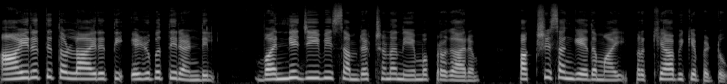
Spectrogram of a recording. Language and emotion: Malayalam, neutral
